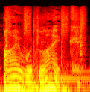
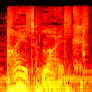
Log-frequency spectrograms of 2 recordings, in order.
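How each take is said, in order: First: Both words 'I would' are said in full. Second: 'I would' is contracted into one syllable.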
